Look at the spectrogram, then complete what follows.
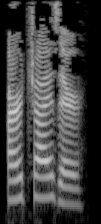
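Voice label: "archaizer", British English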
